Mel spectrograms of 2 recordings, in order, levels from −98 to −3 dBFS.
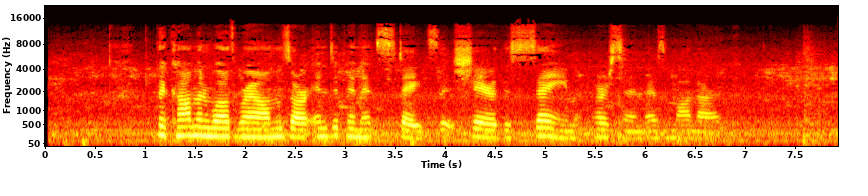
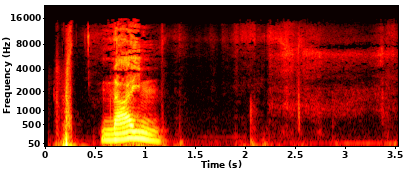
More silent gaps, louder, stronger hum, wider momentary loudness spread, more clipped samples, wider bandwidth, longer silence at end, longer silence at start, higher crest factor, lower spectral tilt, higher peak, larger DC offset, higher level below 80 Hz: neither; about the same, -19 LUFS vs -18 LUFS; neither; first, 20 LU vs 15 LU; neither; second, 14 kHz vs 15.5 kHz; second, 0 s vs 2.4 s; about the same, 0.05 s vs 0.15 s; about the same, 18 dB vs 20 dB; second, -4 dB/octave vs -6.5 dB/octave; about the same, -4 dBFS vs -2 dBFS; neither; second, -48 dBFS vs -34 dBFS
